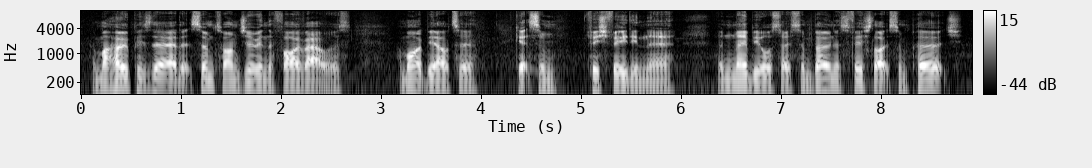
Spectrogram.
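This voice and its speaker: A man in his forties, a match angler, explains his tackle and tactics to camera from a riverbank, practical in manner and prone to restarting his sentences. Picked up close by a lapel mic, his middle-pitched voice sounds clear, resonant, and a little mellow.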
